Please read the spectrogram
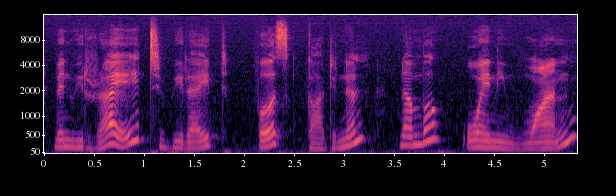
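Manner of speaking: ordinary talk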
